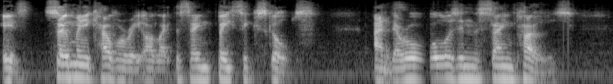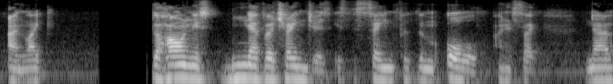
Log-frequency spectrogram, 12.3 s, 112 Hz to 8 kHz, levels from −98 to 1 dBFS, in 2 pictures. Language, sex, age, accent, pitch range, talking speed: English, male, 20-39, British, 125-140 Hz, 165 wpm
